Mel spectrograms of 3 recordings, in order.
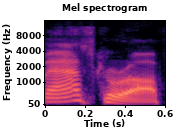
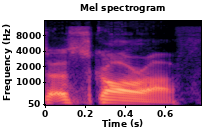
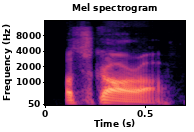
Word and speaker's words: Askarov: Russian pronunciation it is a scar off that is where the emphasis is on the second syllable a scar off a scar off made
